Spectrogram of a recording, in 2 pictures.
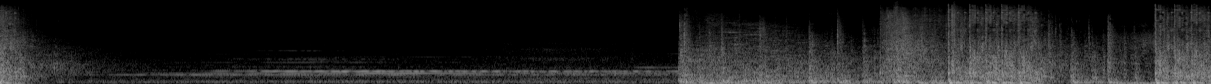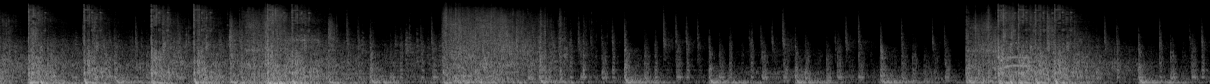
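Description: Sustained gunfire in the action video game Control, with dense rapid bursts of shots and mechanical clatter that erupt suddenly after a quiet humming stretch and continue loudly to the end.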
